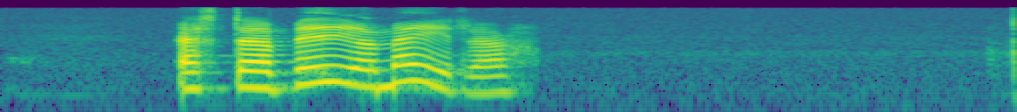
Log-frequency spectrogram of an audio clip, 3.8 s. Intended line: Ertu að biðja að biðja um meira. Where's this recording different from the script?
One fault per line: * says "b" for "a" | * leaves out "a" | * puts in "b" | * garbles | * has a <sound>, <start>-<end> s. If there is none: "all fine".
* leaves out "að biðja"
